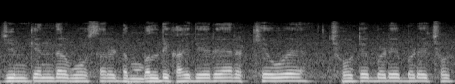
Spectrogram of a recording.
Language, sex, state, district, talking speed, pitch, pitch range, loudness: Hindi, male, Uttar Pradesh, Saharanpur, 210 wpm, 155 Hz, 150-155 Hz, -13 LUFS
